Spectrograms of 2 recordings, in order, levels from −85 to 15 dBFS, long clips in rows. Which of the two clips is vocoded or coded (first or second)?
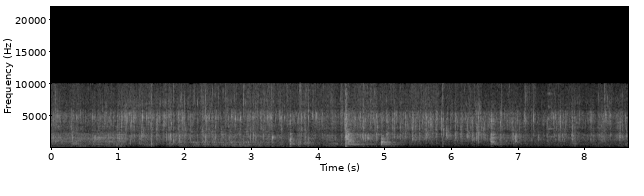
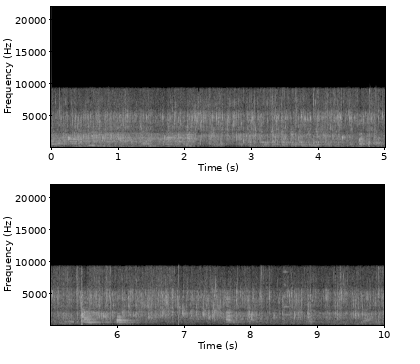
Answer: first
